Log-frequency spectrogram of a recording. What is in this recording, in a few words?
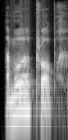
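"amour propre", English, British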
